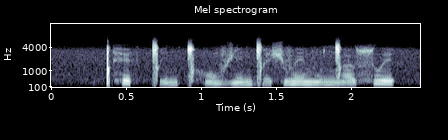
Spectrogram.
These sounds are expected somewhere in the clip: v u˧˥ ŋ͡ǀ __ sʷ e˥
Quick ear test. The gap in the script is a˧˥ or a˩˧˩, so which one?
a˩˧˩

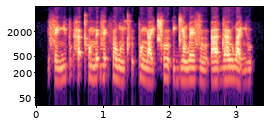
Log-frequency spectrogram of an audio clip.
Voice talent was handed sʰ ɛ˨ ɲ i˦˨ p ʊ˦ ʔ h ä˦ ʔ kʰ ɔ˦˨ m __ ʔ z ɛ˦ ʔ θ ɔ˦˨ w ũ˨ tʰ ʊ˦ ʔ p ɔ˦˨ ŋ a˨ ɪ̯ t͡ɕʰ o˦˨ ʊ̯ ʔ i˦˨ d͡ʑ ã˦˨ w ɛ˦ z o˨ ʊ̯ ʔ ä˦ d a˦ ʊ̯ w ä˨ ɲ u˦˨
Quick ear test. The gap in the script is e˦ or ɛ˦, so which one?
ɛ˦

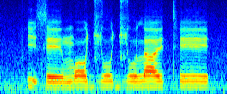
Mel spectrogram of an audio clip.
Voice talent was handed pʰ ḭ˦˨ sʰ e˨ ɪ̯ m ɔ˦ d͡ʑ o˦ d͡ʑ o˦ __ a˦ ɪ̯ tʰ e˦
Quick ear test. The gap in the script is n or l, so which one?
l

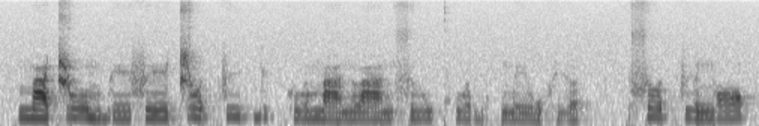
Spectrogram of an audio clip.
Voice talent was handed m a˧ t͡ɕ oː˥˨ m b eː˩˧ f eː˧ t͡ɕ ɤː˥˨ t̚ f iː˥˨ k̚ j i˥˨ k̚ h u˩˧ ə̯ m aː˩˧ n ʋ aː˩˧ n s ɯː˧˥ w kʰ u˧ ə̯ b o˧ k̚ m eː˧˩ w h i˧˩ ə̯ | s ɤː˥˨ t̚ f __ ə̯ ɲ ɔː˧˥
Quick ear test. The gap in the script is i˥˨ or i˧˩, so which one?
i˧˩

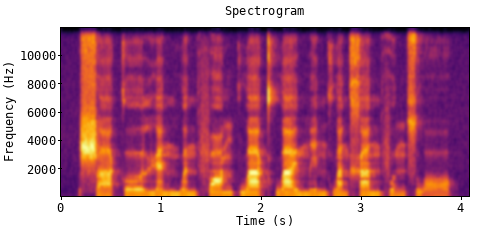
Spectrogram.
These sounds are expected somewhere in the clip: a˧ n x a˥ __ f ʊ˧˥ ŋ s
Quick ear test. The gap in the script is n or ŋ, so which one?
n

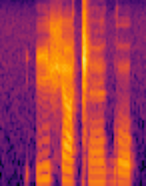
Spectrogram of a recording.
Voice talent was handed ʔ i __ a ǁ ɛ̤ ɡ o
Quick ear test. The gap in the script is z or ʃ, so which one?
ʃ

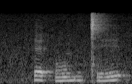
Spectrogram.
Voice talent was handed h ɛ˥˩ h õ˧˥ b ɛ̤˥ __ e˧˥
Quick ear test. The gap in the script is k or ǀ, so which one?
ǀ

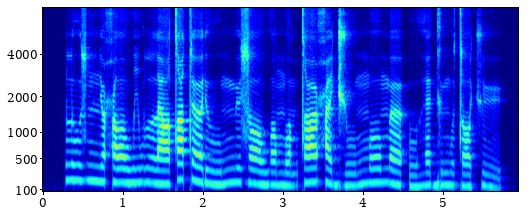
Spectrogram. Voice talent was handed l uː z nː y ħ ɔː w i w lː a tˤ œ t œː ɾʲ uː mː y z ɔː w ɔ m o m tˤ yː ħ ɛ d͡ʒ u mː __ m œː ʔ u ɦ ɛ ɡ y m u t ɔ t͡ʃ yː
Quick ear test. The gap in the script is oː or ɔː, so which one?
oː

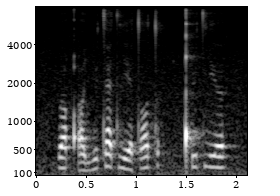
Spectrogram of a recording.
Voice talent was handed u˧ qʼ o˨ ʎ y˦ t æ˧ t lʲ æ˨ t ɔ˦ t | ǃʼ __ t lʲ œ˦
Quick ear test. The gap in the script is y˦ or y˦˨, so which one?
y˦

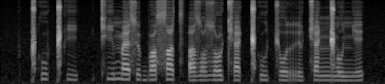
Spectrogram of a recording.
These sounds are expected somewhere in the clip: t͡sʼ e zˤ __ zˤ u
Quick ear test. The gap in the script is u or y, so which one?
y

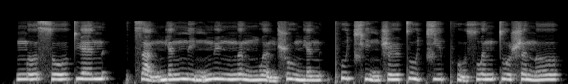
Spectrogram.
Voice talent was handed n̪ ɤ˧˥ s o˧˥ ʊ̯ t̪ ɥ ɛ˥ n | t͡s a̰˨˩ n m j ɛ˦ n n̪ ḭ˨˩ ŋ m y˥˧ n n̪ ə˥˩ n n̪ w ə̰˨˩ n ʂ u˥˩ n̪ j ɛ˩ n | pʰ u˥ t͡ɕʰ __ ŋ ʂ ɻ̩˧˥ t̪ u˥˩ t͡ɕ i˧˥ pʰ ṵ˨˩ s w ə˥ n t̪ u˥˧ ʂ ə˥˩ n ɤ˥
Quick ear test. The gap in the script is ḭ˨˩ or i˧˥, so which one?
ḭ˨˩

